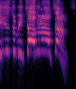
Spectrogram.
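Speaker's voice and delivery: very high and rushed; hurried falsetto tease; high fast mock. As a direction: squeak it out quickly.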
